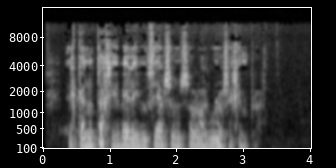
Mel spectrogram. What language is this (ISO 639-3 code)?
spa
